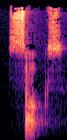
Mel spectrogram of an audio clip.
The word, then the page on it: socks: American English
